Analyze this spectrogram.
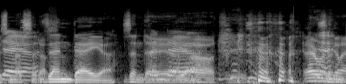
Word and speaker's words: Zendaya: Zenaida. Yes, I always it's mess it up. Zendaya.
